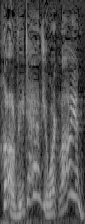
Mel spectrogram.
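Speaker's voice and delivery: high, soft astonishment; amazed wizard. Acted. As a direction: let it out high and hushed in disbelief. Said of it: "you guys haul it out of there and says".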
